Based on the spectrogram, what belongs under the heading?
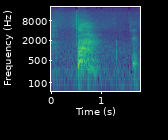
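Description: A single loud, sharp acted sneeze with a brief breathy release, followed by faint room sounds.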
